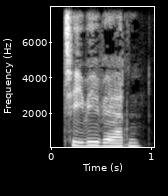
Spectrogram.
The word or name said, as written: tv-verden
